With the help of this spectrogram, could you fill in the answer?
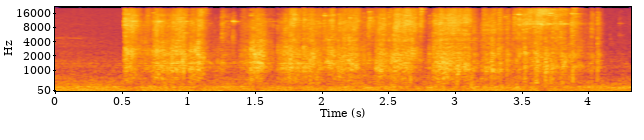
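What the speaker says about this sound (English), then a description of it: "Oh, tipping coins everywhere." A pile of world coins tips and spills, clattering and jingling continuously in close, loud bursts for several seconds.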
